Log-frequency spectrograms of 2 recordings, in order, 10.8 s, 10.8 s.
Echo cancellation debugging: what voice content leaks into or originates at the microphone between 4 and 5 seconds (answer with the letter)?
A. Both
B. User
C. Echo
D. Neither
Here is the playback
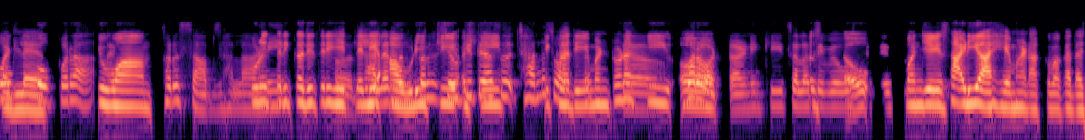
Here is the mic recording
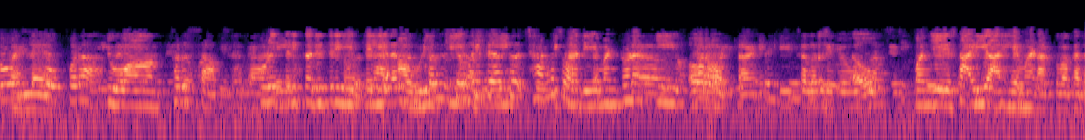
A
